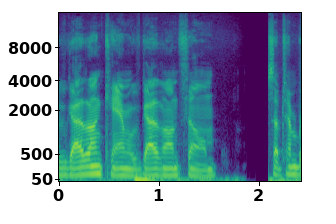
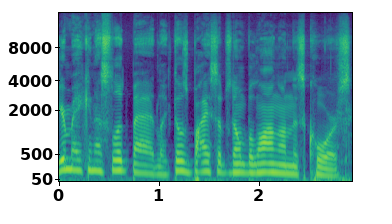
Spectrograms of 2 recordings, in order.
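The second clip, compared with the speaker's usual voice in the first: put-on lady's voice yelling, called out, pitched up; 6 semitones higher than usual. Retelling what a lady on the course said to a runner: imitating a lady yelling. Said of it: "some lady yelled at him".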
